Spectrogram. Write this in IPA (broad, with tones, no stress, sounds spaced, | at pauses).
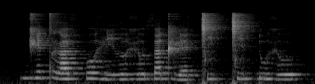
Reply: d͡ʒ ɛ˦ t ɣ a˧ θ p o˦ ʒ i˨ ð ʊ˧ ʒ ʊ˧ θ a˦ t ʒ ɛ˨ ǀ i˧ t ǀ i˦ θ ɗ u˦ ʒ ʊ˦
